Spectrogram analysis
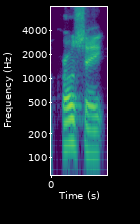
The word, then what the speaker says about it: Crochet: Um, like you just mentioned, uh, Crochet, that's how you pronounce his name.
